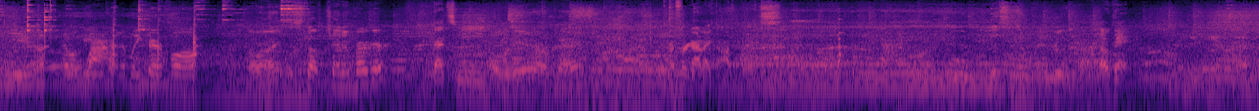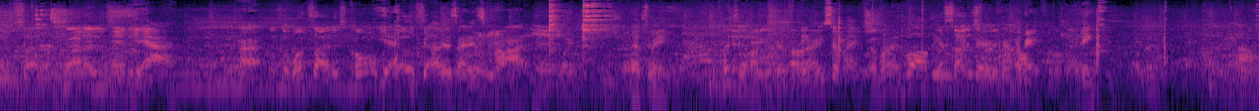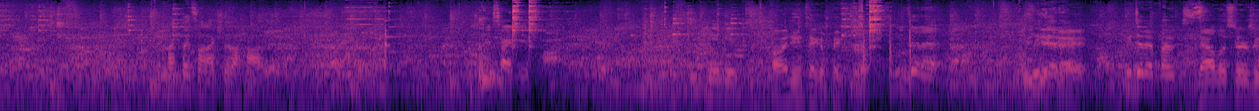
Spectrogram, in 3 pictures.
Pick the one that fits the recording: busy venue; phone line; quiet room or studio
busy venue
